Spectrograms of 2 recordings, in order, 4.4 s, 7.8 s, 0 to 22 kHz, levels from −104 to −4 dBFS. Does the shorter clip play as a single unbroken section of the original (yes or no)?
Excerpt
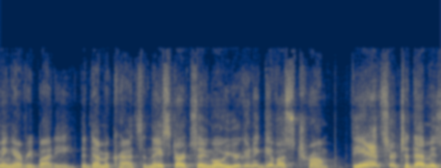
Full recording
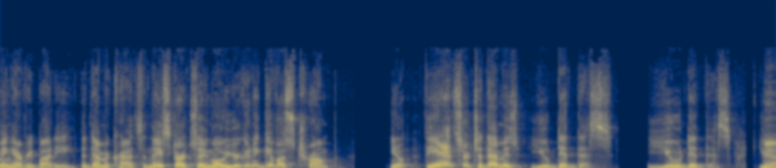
no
